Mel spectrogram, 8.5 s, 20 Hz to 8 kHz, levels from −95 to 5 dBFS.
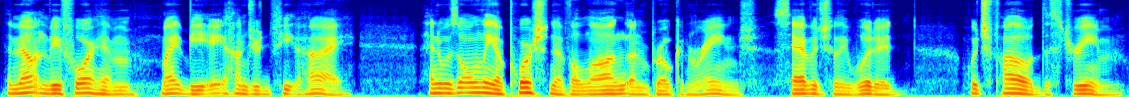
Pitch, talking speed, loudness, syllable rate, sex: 120 Hz, 185 wpm, -18 LUFS, 5.7 syllables/s, male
